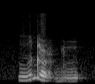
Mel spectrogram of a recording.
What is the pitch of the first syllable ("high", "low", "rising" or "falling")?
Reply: rising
